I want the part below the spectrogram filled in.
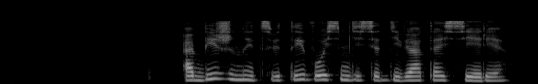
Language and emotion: Russian, neutral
